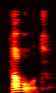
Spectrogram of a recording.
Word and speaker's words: cupboard: Cupboard. Cupboard. Si las separo y pongo por un lado cap y por el otro lado board, las pronunciaría de manera distintas. Pero cuando se juntan una palabra, cupboard.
